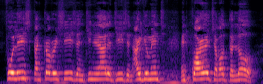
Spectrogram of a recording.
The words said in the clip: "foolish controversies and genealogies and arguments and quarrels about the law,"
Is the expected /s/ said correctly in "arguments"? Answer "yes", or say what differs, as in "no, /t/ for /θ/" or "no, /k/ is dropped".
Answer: yes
